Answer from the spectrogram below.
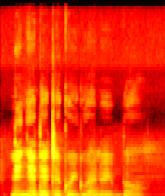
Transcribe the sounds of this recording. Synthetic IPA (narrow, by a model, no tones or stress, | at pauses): nɪɲedetekoiɡwanebo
